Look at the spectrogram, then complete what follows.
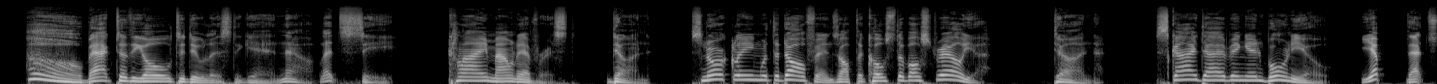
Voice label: male american voice over character, english american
